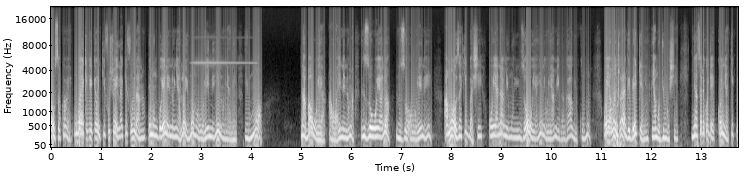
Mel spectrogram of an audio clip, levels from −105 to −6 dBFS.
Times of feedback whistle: 2.75-4.18

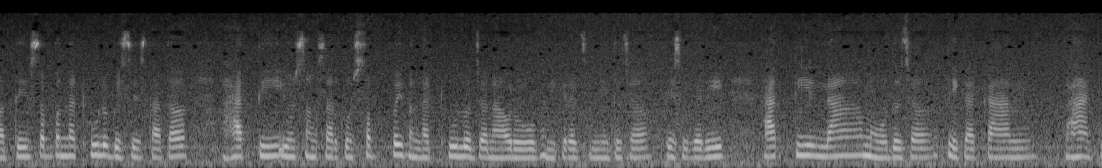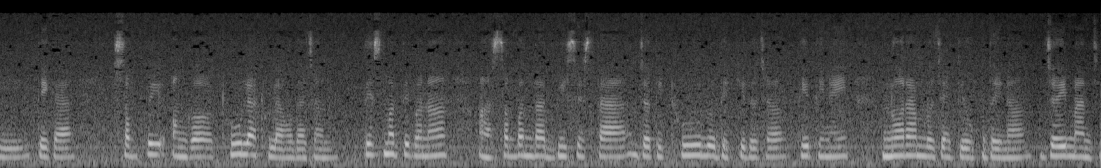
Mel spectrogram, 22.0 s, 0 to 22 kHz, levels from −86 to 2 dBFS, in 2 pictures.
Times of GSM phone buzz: none

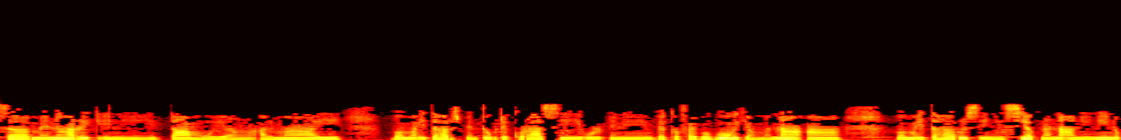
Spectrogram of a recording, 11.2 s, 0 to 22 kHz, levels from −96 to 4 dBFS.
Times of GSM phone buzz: none

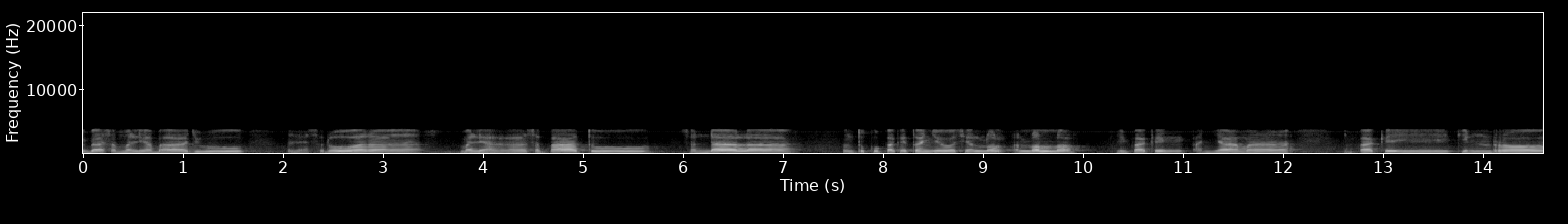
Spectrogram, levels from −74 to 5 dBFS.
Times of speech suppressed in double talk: none

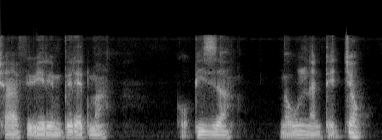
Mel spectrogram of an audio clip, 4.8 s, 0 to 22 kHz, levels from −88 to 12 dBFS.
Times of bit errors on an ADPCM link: 3.99-4.09

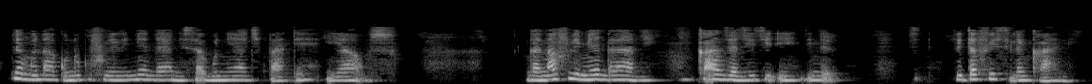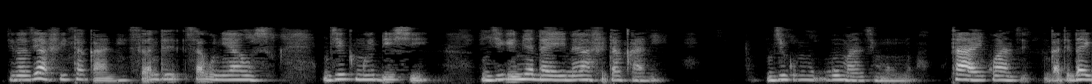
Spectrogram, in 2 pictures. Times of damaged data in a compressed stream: none

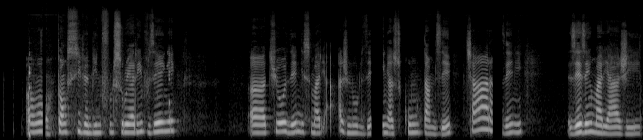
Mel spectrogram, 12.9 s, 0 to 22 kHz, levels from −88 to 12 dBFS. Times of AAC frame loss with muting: 0.82-0.92, 7.39-7.67, 9.82-10.06

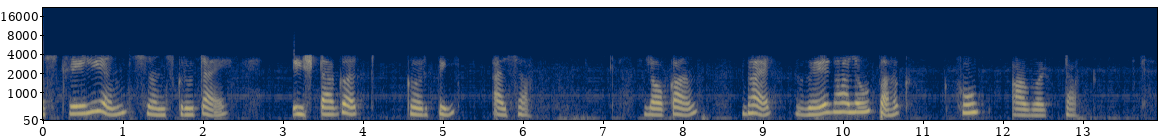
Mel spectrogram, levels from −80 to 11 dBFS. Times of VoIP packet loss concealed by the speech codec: 13.04-13.10

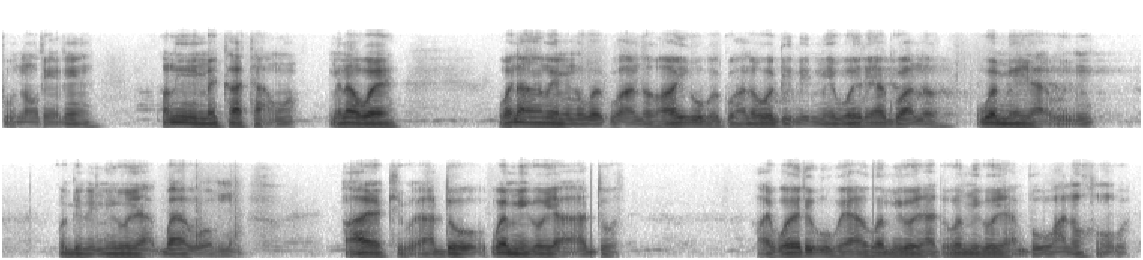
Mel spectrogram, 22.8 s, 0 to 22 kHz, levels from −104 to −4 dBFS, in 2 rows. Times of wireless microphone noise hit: none

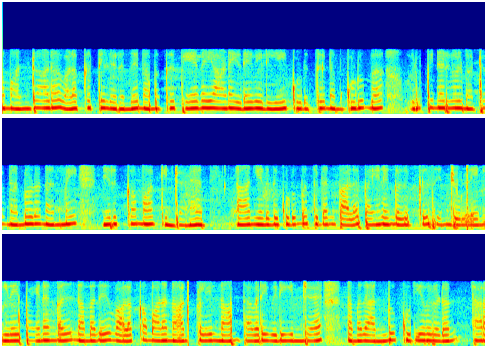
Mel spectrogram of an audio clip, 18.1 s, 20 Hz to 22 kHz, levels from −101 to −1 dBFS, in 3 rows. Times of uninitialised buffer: 11.84, 14.39

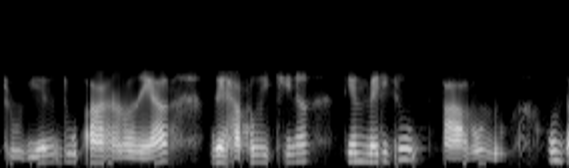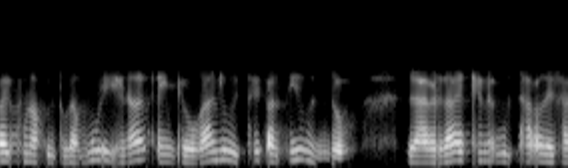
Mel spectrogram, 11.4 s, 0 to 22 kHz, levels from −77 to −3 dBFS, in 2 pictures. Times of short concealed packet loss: none

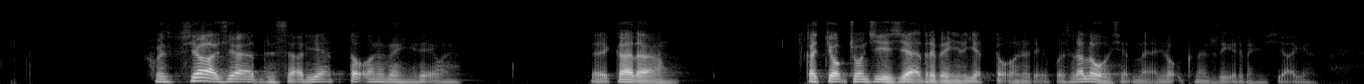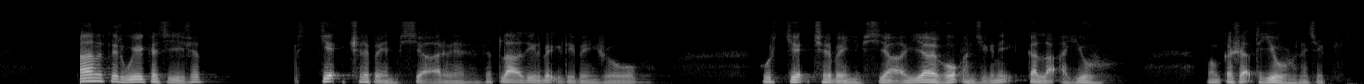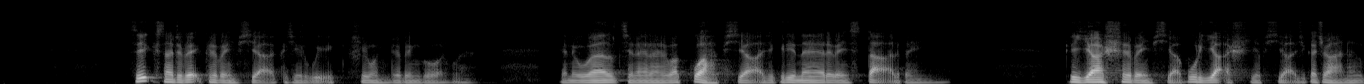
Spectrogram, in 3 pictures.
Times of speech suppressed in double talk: none

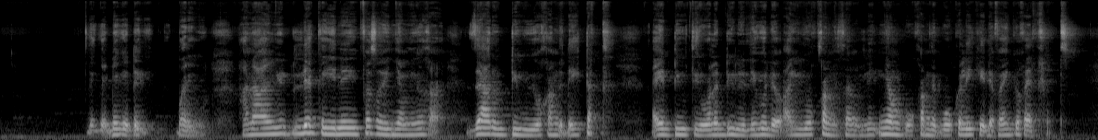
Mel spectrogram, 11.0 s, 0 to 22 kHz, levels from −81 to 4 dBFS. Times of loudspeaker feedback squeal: none

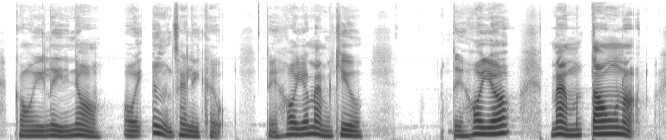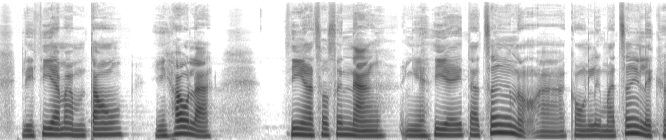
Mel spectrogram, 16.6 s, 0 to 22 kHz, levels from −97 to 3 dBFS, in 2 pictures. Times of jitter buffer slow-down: none

